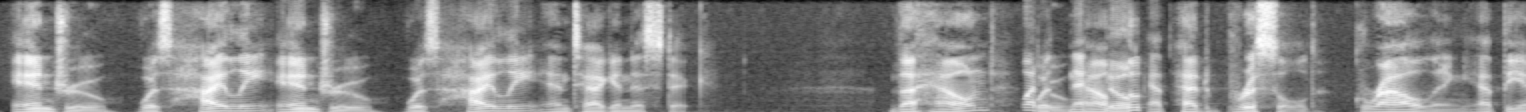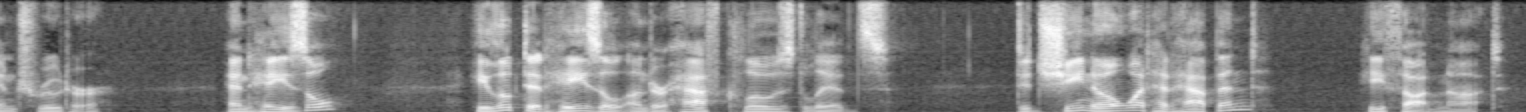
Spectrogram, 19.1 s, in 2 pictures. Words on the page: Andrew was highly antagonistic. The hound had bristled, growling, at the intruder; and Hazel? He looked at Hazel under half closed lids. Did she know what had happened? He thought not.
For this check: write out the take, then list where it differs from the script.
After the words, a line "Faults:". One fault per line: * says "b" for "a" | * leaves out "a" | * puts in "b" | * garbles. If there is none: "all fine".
Andrew was highly andrew was highly antagonistic. The hound [garbled] had bristled, growling, at the intruder; and Hazel? He looked at Hazel under half closed lids. Did she know what had happened? He thought not.
Faults:
* puts in "andrew was highly"
* garbles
